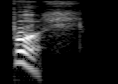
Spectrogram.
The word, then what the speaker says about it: bwll: Dro is just dro, and bush, like push, but this is bush with a double L at the end.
